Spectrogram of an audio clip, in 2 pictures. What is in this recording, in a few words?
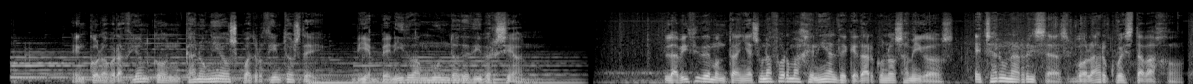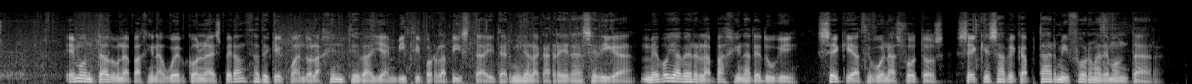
narration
